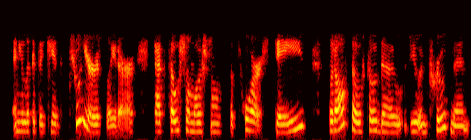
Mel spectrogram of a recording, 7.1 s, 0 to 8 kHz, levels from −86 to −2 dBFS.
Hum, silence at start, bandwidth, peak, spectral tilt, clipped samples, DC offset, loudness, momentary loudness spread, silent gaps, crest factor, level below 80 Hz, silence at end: none; 0.2 s; 3.9 kHz; -14 dBFS; -0.5 dB/octave; under 0.1%; under 0.1%; -32 LUFS; 9 LU; 0.94-1.03 s, 1.55-1.59 s, 2.24-2.30 s, 3.33-3.45 s, 4.04-4.12 s, 4.59-4.67 s, 4.82-4.93 s; 18 dB; -74 dBFS; 0.05 s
